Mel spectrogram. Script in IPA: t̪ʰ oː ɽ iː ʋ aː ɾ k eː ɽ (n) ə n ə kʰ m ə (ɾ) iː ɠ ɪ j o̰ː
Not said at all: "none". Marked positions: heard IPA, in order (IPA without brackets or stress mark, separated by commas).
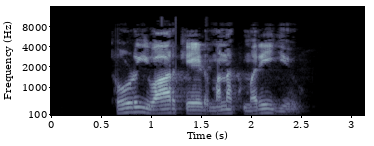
m, ɾ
